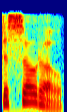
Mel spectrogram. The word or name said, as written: De Soto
